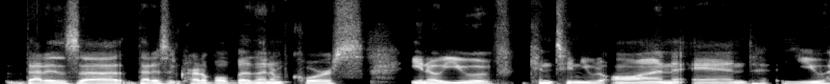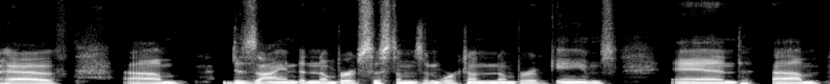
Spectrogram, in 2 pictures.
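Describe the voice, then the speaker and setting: A man's voice: fairly low pitch, level tone, unhurried, no echo. A middle-aged man with an American accent, hosting a casual podcast interview with meandering, hesitant questions. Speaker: podcast host.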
